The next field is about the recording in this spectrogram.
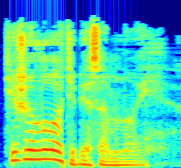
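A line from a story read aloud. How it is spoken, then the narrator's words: Sighing old woman. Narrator (Russian): вздохнула старуха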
